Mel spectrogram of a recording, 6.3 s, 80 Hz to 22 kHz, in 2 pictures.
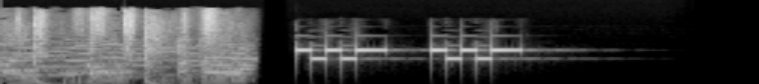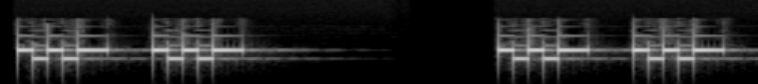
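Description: LG KS360 mobile phone ringtones. An electronic music ringtone cuts off about a second in. After a short gap a trilling ring starts, two short two-note trills in a pair, the pair repeating every two seconds like a classic telephone ring.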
